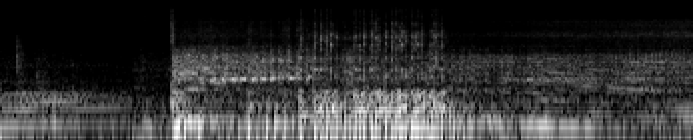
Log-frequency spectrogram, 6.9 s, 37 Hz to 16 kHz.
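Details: 1957 Ford F100 being revived, on homemade spark plugs and with the choke off: the starter turns the engine fast and steady with firing chuffs, but it never catches and runs; the owner thinks the choke should have been on.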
